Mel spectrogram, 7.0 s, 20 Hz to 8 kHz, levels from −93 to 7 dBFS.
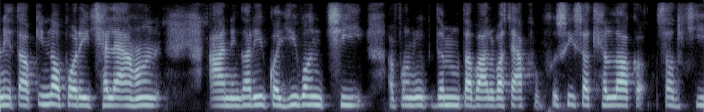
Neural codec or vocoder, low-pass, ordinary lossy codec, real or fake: codec, 24 kHz, 0.9 kbps, WavTokenizer, small release; 7.2 kHz; none; fake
